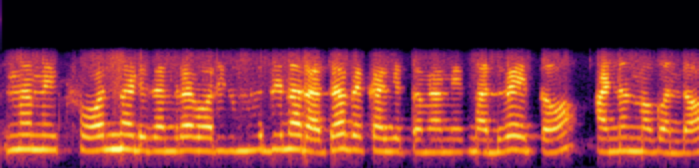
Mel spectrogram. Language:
Kannada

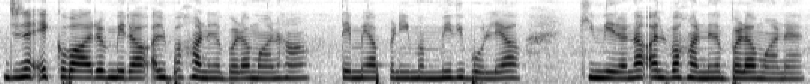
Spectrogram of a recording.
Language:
Dogri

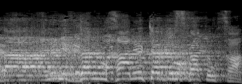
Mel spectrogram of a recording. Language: Hebrew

